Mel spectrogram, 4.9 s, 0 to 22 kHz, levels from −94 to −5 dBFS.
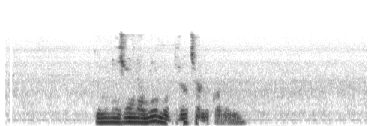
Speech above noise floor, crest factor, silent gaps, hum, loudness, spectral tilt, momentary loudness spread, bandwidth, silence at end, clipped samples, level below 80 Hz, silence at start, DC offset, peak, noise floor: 39 dB; 16 dB; none; none; -28 LUFS; -7.5 dB/octave; 15 LU; 7.6 kHz; 1.65 s; under 0.1%; -70 dBFS; 1.3 s; under 0.1%; -14 dBFS; -66 dBFS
